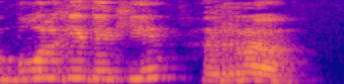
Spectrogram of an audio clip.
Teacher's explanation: और इसको बोलने में बोलने में जो जीभ है वो मुड़ रही है थोड़ा सा, इसलिए इसको कहते हैं लुंठित वर्ण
